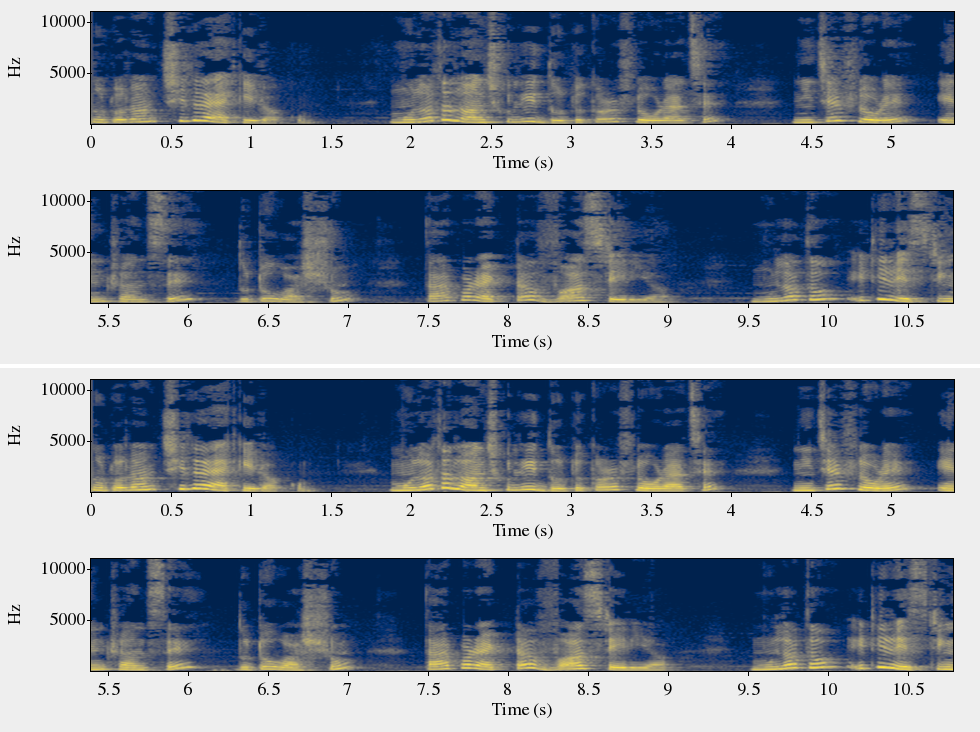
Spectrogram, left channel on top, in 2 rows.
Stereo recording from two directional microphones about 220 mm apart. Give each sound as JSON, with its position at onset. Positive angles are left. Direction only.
{"t": 0.0, "sound": "speech", "side_deg": -35}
